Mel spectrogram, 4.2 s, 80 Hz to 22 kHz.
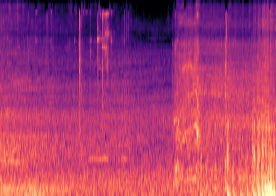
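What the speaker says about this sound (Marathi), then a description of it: "आता बघा गाडी एकाच सेलमध्ये चालू होते का नाही आपण ते पण पाहूया." A Royal Enfield Bullet Classic 350 motorcycle cranks on its electric starter and fires up, the engine catching partway through and rising into a louder, close, uneven idle after a quieter stretch of mechanical clatter.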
